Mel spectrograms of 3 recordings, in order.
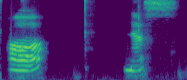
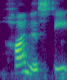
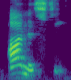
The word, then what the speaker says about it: honesty: You do not pronounce the letter H. It's silent H.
